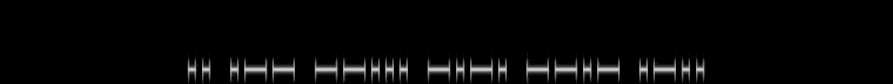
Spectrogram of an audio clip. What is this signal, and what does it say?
Morse code, heard as a keyed tone, about 17 wpm, 700 Hz. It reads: IW7CQL
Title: DXCC-100 Call Signs - 6 Characters - 17wpm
